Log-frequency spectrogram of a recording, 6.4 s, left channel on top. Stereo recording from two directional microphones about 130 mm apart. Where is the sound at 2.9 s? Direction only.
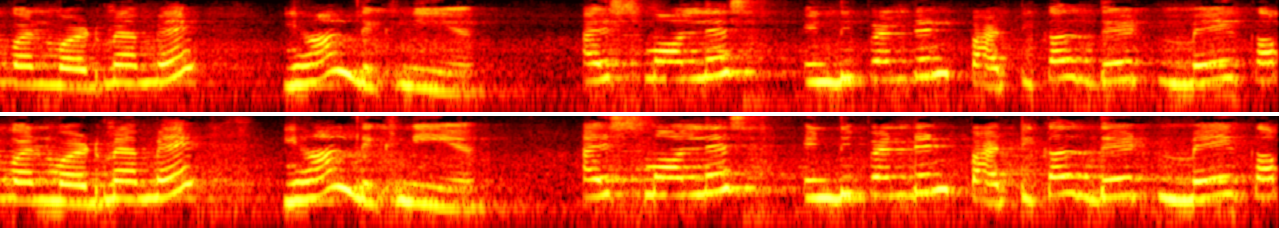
40° right (ahead or behind).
